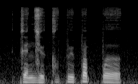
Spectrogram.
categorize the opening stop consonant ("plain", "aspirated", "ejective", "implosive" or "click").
plain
